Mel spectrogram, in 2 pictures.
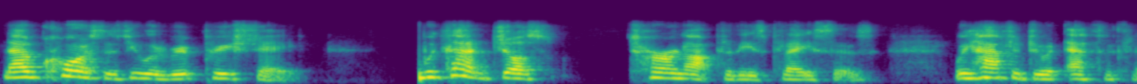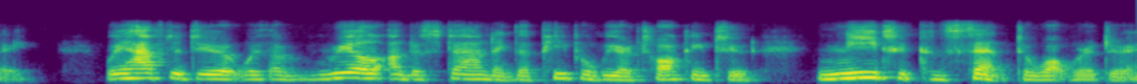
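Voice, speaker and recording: A woman with a Canadian accent at a fairly quick pace, with ordinary pitch variation. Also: fairly low pitch for a woman, quiet background. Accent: Canadian, noticeable. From Canada. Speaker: professor, researcher. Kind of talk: lecture.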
